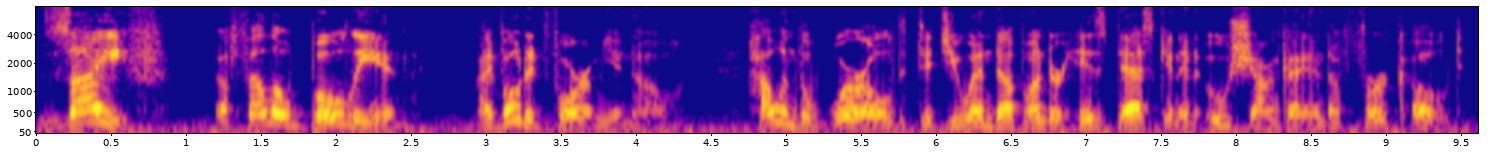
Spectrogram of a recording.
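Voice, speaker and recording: An actor playing an excitable, wry alien starship captain in an audio drama, brisk and expressive. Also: male voice, on the high side. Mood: amused curiosity.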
